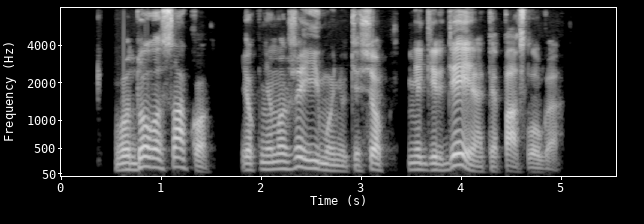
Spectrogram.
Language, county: Lithuanian, Utena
